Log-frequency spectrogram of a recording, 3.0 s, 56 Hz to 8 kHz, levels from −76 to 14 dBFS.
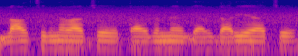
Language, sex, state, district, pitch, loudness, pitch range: Bengali, male, West Bengal, Purulia, 110 Hz, -18 LUFS, 105-110 Hz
